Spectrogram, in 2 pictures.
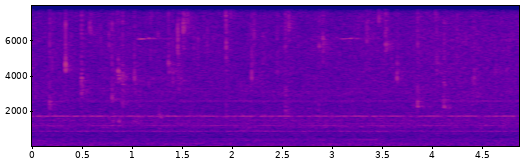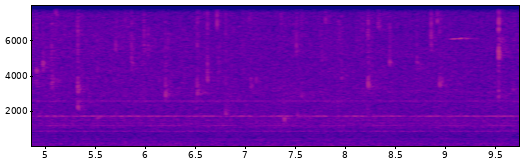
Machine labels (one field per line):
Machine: pump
